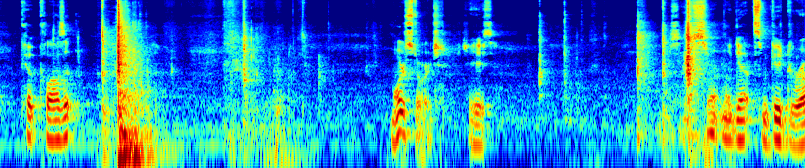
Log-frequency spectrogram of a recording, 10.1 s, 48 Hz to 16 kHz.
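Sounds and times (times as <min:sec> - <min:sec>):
wooden door thudding shut: 0:01.3 - 0:02.0.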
